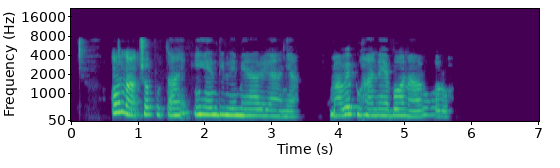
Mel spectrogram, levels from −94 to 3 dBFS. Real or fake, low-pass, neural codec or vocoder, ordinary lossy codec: fake; 7.2 kHz; codec, 16 kHz in and 24 kHz out, 2.2 kbps, FireRedTTS-2 codec; none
